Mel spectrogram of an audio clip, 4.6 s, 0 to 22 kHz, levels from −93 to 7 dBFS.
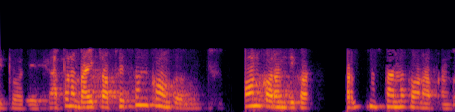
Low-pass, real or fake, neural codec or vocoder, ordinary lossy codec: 3.6 kHz; real; none; AAC, 24 kbps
